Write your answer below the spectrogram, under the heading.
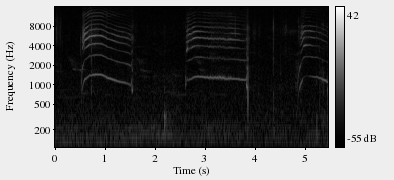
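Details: Three drawn-out kitten meows, each about a second long, rising sharply then holding a steady, slightly falling harmonic tone, spaced about two seconds apart, in a quiet indoor room with faint low hum and a few clicks.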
